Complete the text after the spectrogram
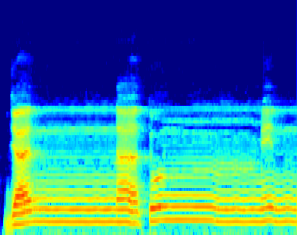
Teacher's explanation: Jan dua harakat, wajibul gunnah. Natum juga di situ idgham bi gunnah, tanwin bertemu mim. Asalnya jannatun, tapi bila datang mim jadi jannatum. Beza tun dengan tum.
